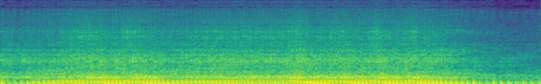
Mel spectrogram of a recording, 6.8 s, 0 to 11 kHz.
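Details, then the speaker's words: 2024 Honda Wave 110i, about one month old with just over 1,000 km: a loud, fast, even clatter over the idle at about three beats a second. Dealer called it normal; most advisers suspect cam chain, some valve springs. Unconfirmed. "เพื่อนๆว่าเป็นอะไรครับสปริงวาล์วหรือว่าโซ่ลิ้น"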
